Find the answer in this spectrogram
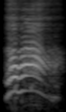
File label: spellcast effort; Fizz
